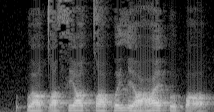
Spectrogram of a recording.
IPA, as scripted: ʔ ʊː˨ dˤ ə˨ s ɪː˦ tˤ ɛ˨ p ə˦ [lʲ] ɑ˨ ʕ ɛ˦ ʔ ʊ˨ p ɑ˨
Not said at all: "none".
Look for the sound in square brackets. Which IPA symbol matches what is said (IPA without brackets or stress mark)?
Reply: lʲ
